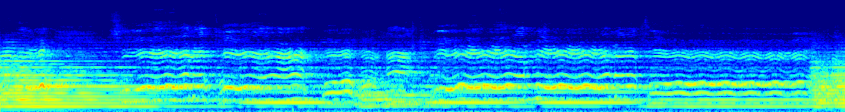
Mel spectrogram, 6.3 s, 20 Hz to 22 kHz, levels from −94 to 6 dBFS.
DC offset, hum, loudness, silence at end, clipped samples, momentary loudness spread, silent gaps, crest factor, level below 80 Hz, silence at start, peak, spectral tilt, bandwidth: under 0.1%; none; -31 LUFS; 0 s; under 0.1%; 7 LU; none; 18 dB; -64 dBFS; 0 s; -14 dBFS; -5 dB/octave; 8.8 kHz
